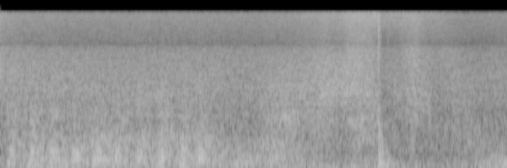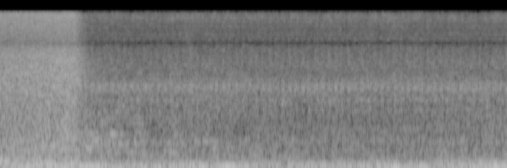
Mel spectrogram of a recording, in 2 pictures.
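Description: Fabric rustles and scrapes close by as it is pressed and tucked into place.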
